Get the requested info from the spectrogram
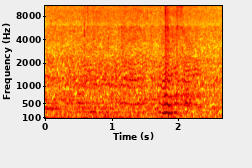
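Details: Colony of European dark bees (black honey bees) during a hive inspection on 8 April 2022, after a cold week in early April. A faint, steady, low buzzing hum from many bees, continuous throughout with no other clear sounds.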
